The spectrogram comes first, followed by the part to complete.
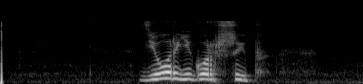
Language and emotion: Russian, neutral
